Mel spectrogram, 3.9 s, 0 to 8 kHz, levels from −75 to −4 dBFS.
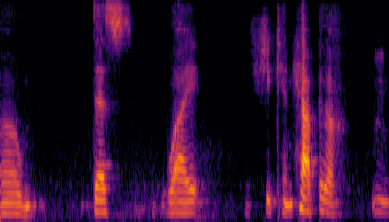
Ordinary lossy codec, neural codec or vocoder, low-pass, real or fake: none; codec, 16 kHz, 0.5 kbps, X-Codec, HuBERT features, trained on balanced general audio; none; fake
